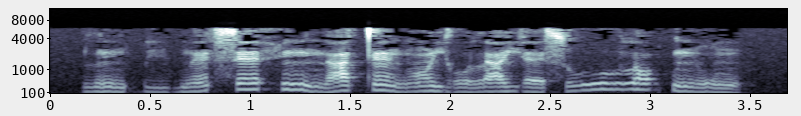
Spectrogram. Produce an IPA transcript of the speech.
l ĩ˨ k͡p i˨ b ɛ̃˨˦ s ɛ˦ h ĩ˦˨ n a˨˦ t ɛ̃˦˨ ɡ ɔ̃˧ j o˨ l a˧ j ɛ˨ s u˨˦ w u˦ l ɔ˦ k͡p ĩ˧ w ũ˨

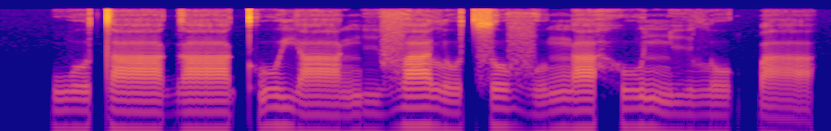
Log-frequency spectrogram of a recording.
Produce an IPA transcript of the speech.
w ʊ˨ t aː˨ ɡ aː˨ kʼ u˦ j aː˨ ŋ i˨ v a˦ l ʊ˨ t͡s ʊ˦ v ʊ˨˦ ŋ a˦ h u˦ ɲ i˨ l o˨ k͡p a˨

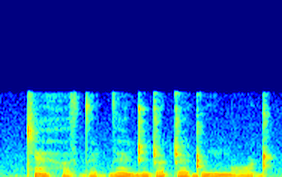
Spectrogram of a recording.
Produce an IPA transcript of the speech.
cʰ ɛ̃˦ h ɐ˨ z d̪ ɛ˨ ɖ d ɛ̃˦˨ ɖ ĩ˦ ʈ ɐ˨ ʈ ɛ˦ ɖ w ĩ˨˦ n ɔ˦ ɖ

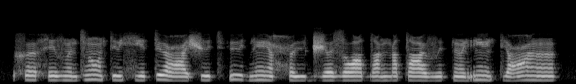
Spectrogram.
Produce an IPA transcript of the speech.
x œ h e v œ̃ d͡z ɔ̃ t y sʲ e t ʏ ʕ ɐ ʃ y t͡sʼ y d ẽ ħ y d͡ʒ œ z ɔ dˤ y ŋ ɪ tˤ œ v ɪ t œ̃ rʲ ẽ tʲ ɔ ʕ ɐ̃

